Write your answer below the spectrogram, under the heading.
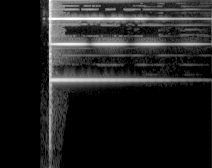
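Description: A single bright bell ding, the signal to turn the page in a read-along children's book, strikes sharply, its high metallic tones ringing out clearly and fading gradually over about a second and a half, alone with no other sounds.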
